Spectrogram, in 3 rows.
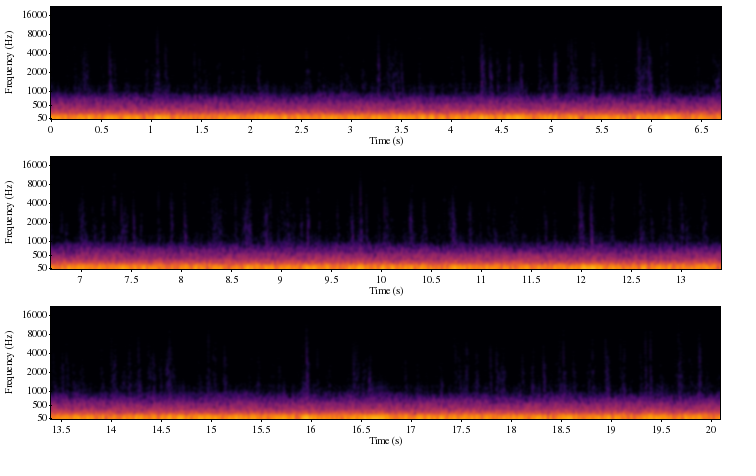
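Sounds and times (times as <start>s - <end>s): deep bass rumble: 0.0s - 20.0s.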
